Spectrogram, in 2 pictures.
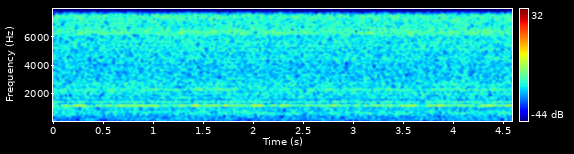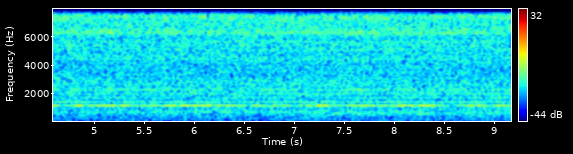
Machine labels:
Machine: fan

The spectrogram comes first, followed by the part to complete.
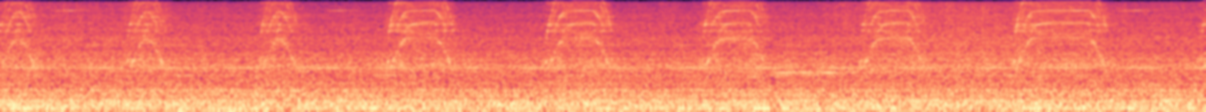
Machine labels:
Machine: slide rail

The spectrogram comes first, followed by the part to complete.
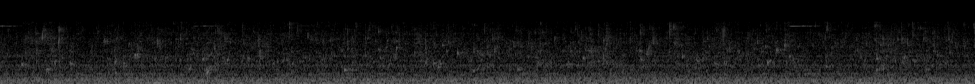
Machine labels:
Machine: pump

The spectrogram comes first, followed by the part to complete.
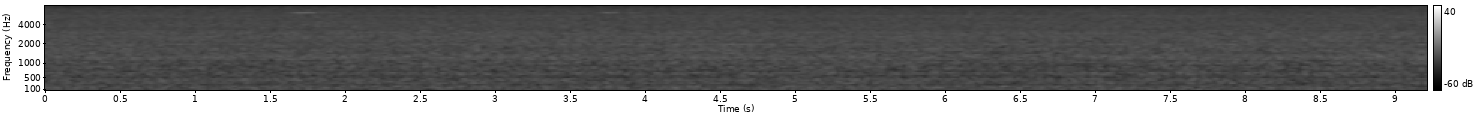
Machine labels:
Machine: fan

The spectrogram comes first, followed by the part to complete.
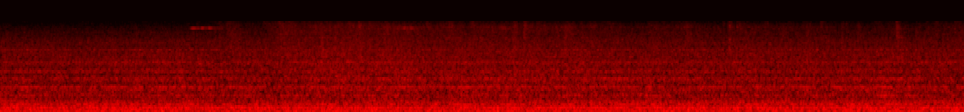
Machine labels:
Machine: fan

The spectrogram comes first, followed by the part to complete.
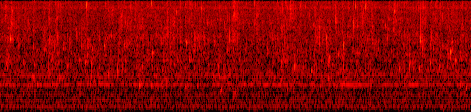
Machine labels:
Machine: pump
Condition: normal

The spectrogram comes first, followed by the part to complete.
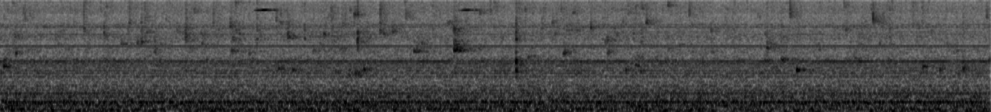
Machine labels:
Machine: pump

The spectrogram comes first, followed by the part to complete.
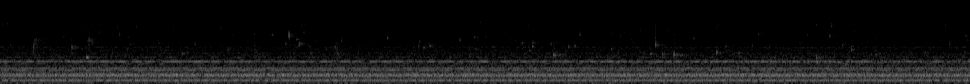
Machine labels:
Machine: pump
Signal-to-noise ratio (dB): 6 dB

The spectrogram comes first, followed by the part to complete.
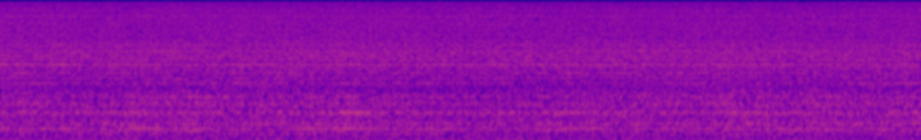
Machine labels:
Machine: fan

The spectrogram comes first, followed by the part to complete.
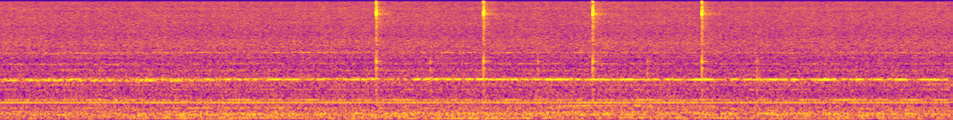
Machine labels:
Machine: valve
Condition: normal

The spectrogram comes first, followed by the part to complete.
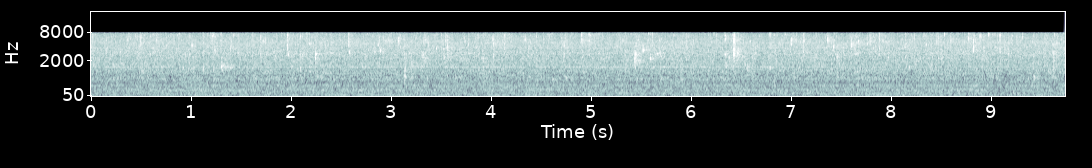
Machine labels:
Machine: pump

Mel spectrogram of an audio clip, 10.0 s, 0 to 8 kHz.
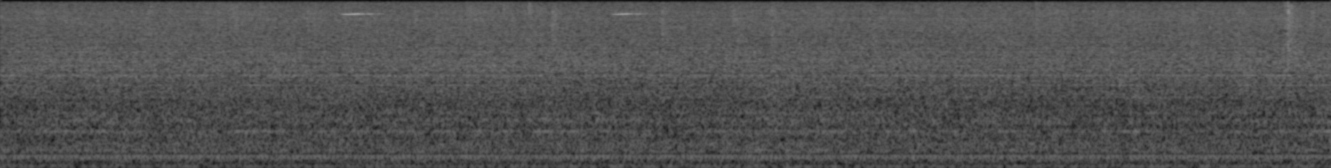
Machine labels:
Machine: fan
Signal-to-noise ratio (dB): -6 dB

